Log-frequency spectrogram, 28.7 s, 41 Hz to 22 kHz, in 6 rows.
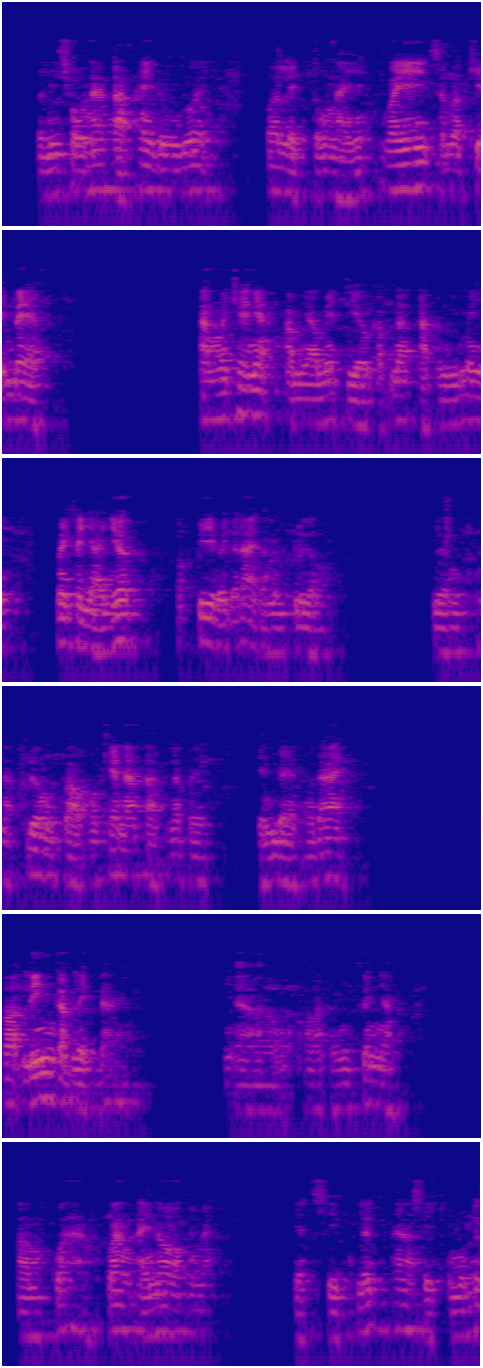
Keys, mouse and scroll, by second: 0.4-1.3 scroll, 2.0-3.2 scroll, 3.3-3.8 scroll down 5, 4.5-5.2 scroll down 4, 5.4 scroll, 5.9 shift+middle click, 7.9 shift+middle click, 10.7 middle click, 13.0 middle click, 13.5 middle click, 13.7 middle click, 14.1 x, 14.4 scroll down 3, 14.4 middle click, 14.4 scroll, 14.9 middle click, 15.1 middle click, 15.2 middle click, 17.5 scroll, 28.3 click.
